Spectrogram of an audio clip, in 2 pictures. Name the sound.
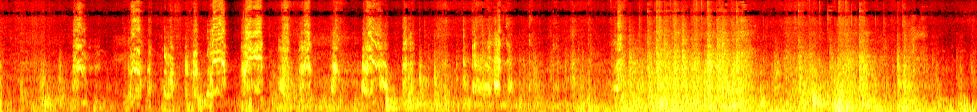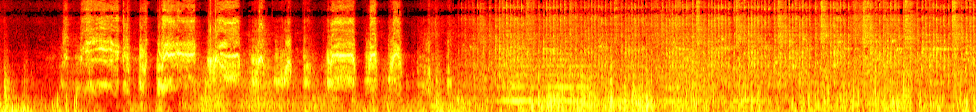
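trapped wild hogs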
